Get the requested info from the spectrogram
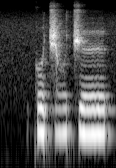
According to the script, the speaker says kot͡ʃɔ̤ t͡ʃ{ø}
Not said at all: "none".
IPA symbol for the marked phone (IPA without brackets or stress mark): ø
